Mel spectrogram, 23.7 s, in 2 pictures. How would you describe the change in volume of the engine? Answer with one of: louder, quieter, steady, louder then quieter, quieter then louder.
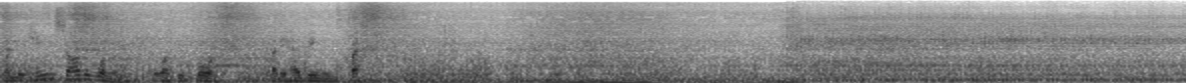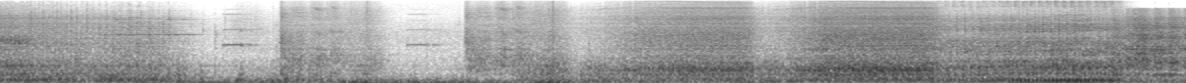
quieter then louder.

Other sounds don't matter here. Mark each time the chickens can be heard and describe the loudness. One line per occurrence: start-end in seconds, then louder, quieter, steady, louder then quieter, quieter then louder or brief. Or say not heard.
not heard.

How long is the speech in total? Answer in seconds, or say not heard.
4 s.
